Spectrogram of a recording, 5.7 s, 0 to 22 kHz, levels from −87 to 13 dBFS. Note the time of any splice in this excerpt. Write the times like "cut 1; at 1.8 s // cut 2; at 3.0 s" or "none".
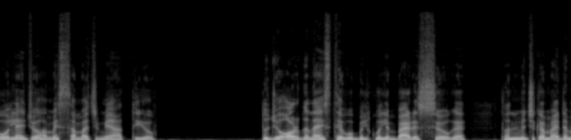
none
